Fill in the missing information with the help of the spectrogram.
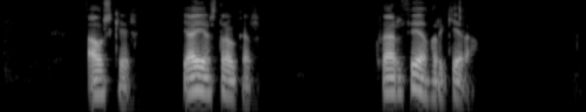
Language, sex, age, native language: Icelandic, male, 20-29, Icelandic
